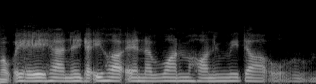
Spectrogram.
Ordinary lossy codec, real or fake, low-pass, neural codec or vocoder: none; fake; 9.9 kHz; codec, 16 kHz in and 24 kHz out, 0.6 kbps, FocalCodec, streaming, 4096 codes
